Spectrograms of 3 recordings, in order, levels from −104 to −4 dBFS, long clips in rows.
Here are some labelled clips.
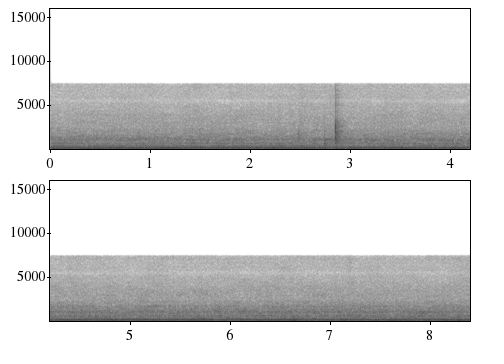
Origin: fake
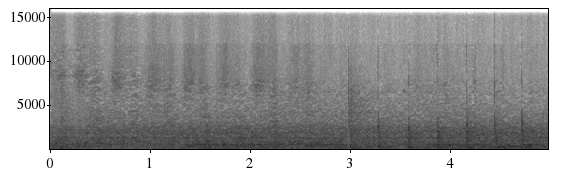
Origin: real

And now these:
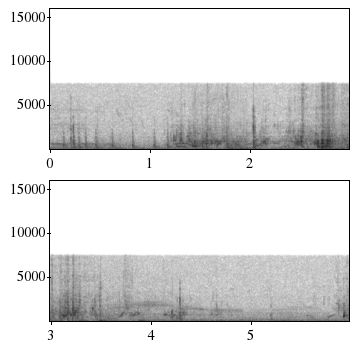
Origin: real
